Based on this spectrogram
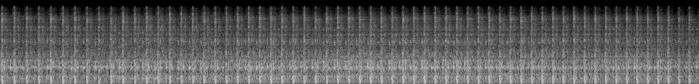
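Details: Simplicity 7010 lawn tractor, single-cylinder engine just restarted after head removal and spark plug replacement (old plug sparked intermittently): loud, raw popping beat at steady fast pace, exhaust escaping unmuffled through rotted, holed muffler that needs replacing; paint burning off.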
